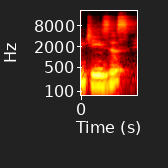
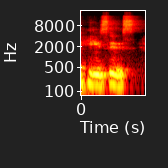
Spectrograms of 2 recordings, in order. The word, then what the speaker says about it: Jesus: And I said phonetically, I said, "Oh, hi, it's nice to meet you, Jesus." And he goes, "Well, thank you, but it's actually Jesus."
